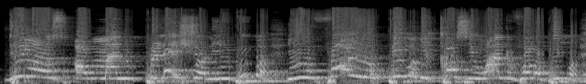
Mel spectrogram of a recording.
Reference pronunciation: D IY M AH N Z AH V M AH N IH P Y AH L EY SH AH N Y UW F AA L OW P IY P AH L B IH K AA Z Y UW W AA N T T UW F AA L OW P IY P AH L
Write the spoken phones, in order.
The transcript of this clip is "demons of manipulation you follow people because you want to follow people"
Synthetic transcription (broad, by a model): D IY M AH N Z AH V M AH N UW P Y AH L EY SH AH N Y UW F AA L OW P IY P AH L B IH K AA S Y UW W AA N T T UW F AA L OW P IY P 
